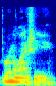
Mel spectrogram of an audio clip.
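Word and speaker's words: Brunelleschi: Brunoles Brun Brunolesi.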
